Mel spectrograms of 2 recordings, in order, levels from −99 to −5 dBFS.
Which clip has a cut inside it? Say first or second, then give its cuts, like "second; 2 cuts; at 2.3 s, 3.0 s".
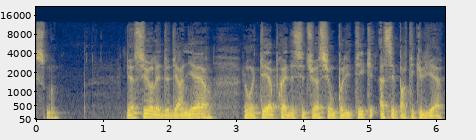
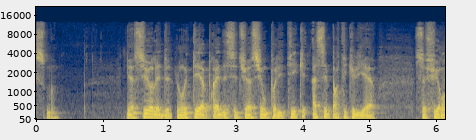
second; 1 cut; at 2.0 s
